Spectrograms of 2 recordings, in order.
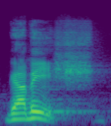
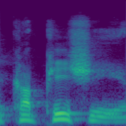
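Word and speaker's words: capisce: nothing drives me more crazy than when people mispronounce italian words like you know gabish that means do you understand and i had people say kapishi and i say what you know it's gabish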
